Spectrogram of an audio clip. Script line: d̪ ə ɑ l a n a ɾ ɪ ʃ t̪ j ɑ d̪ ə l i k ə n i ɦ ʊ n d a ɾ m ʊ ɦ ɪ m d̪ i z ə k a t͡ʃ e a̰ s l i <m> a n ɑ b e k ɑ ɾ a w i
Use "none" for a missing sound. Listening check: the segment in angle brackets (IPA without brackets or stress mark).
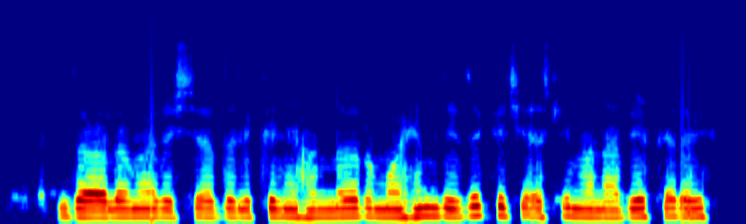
m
